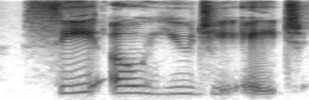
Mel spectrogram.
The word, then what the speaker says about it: cough: K, off, like almost like when you're saying this word, cough. C-O-U-G-H is cough.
